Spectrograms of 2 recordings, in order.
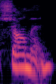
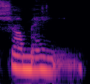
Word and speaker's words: Samhain: it out okay um Shaman that's how you pronounce it right Shaman cuz it's not Shaman it's Shaman okay so let's go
